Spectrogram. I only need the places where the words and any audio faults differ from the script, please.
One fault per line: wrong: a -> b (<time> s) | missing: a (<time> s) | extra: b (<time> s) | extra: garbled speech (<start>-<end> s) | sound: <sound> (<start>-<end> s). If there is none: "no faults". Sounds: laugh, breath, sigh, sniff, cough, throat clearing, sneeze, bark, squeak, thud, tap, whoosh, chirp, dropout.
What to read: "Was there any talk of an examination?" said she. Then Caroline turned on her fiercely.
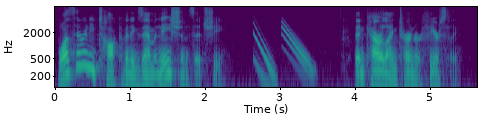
sound: chirp (2.6-3.5 s)
missing: on (4.8 s)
